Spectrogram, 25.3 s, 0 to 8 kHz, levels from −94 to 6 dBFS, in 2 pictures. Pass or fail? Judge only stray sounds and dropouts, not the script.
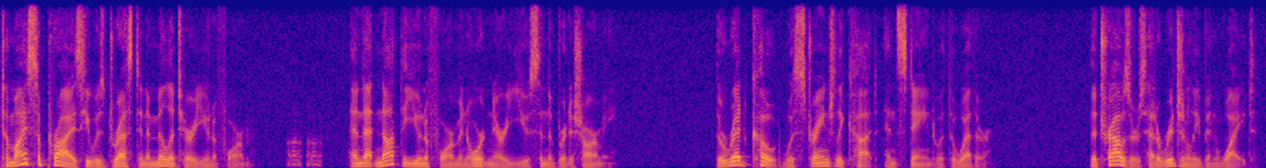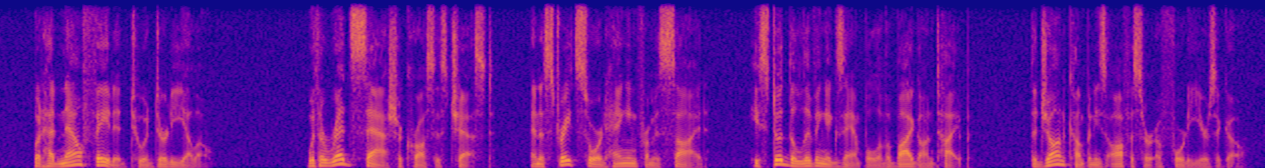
fail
